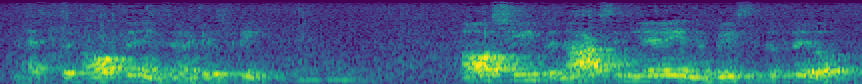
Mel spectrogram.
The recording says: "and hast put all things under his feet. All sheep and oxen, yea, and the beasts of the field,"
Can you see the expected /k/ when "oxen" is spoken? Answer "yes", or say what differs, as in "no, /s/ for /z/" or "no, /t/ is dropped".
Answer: yes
